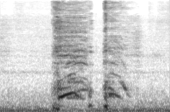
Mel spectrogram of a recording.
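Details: Two deliberate, voiced coughs in quick succession from an adult man in a car, acted as a prank rather than an illness cough, over low car noise; voluntary cough.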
